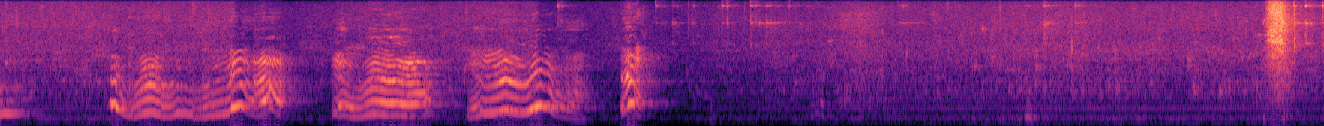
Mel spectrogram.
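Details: Funny noises from Bruno, a German Shorthaired Pointer, living with an Australian Cattle Dog: four quick rising-and-falling yodelling whines in a row with a short yelp after them, then near quiet and a faint sharp noise at the end.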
